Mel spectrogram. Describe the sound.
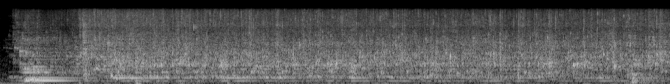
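A toilet flushes with a loud, steady rush of water that begins abruptly and holds for several seconds, with a faint trickle running beneath it.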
